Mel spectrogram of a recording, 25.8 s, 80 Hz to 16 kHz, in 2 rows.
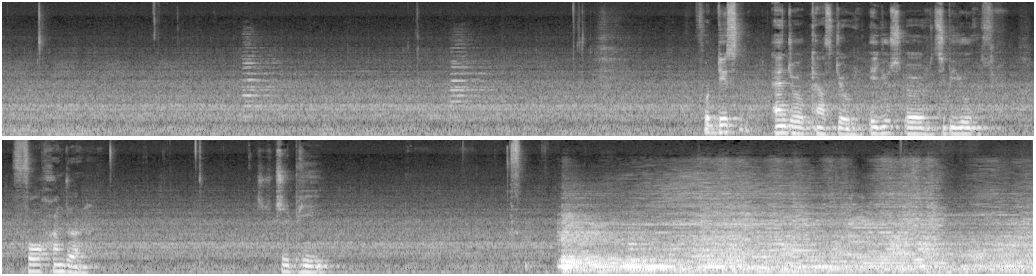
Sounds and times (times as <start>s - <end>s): Speech: 8.7s - 12.5s, 13.1s - 14.2s, 16.1s - 17.1s.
